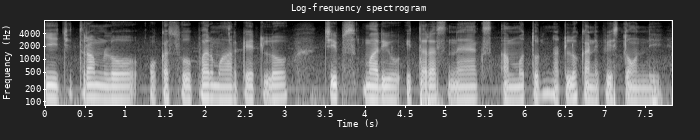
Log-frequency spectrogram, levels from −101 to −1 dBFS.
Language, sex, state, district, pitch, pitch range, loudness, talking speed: Telugu, male, Telangana, Hyderabad, 115 Hz, 110-120 Hz, -19 LUFS, 85 wpm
